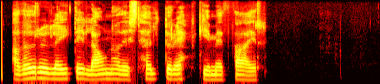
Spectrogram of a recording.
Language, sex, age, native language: Icelandic, male, 50-59, English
